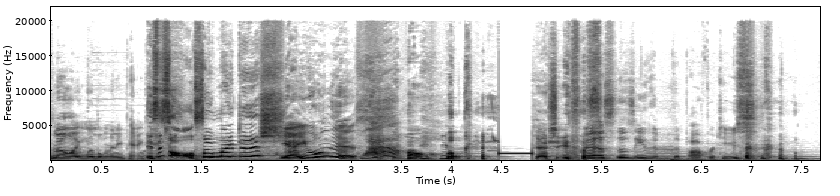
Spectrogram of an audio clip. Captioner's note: laughs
